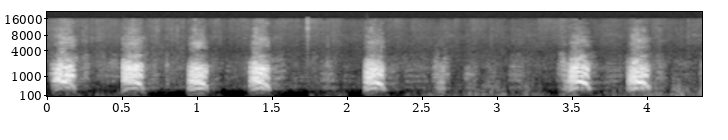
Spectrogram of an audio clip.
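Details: Barking from German Shepherds Nico and Zeeva during a winter walk in Hawick, Scotland, captured on a Samsung S23 Ultra phone: a fast run of harsh, punchy barks, about eight in four seconds, with a short quiet gap midway.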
